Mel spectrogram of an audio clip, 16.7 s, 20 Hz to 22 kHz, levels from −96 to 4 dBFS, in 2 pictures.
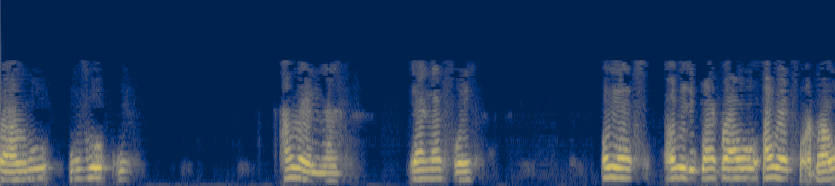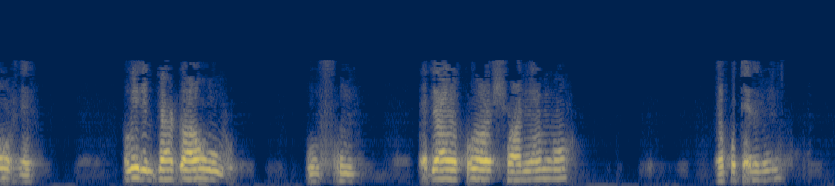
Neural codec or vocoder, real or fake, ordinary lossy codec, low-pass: codec, 16 kHz, 1 kbps, FreqCodec, smaller model; fake; MP3, 24 kbps; 7.2 kHz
